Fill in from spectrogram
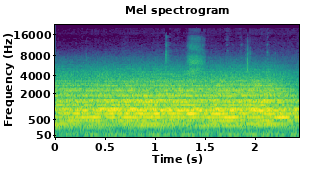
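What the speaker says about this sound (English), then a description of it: "That's a train going by in the backyard." A train rolls by behind a backyard, a loud sustained rail rumble with faint horn tones riding on top, no voices.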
